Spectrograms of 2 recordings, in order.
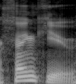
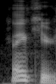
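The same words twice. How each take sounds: First: Lightly voiced character, a bit louder; John's reply. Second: Much higher-pitched thank-you; she-voiced thanks. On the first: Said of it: "said John". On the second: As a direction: say it high, as her character. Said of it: "she said". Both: A narrator's reading.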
